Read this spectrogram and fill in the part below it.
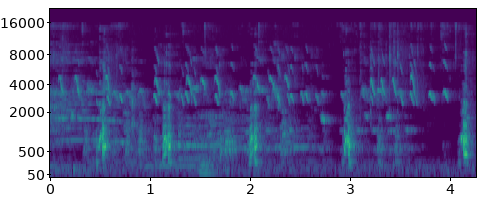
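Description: Young chicks peep and cluck close by in a series of short, sharp calls at irregular intervals, with quieter chirps between them.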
